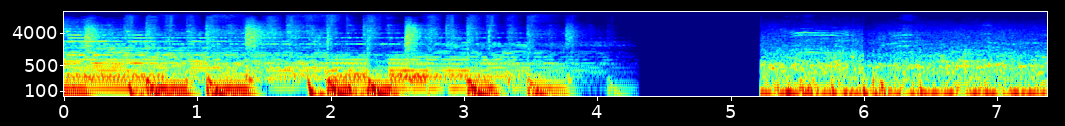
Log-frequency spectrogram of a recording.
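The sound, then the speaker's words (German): Steady warm wind rushes against the microphone along with splashing water at Lake Starnberg on a sunny Saturday at 11 a.m., with a low mechanical hum. The sound cuts out briefly for about a second, then resumes just as full. “Die Sonne scheint, ein warmer Wind weht über den Starnberger See.”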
